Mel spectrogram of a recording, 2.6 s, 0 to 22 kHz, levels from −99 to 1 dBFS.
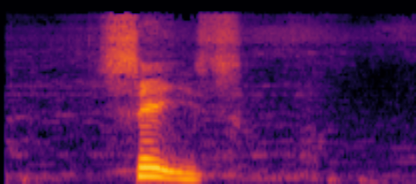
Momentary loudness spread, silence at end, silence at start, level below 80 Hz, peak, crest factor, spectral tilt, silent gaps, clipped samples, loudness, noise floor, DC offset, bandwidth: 20 LU; 1.1 s; 0.65 s; -60 dBFS; -2 dBFS; 20 dB; -4.5 dB/octave; none; under 0.1%; -18 LUFS; -57 dBFS; under 0.1%; 16 kHz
